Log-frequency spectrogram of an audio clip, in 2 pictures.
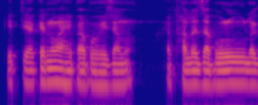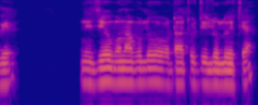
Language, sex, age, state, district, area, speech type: Assamese, male, 45-60, Assam, Dibrugarh, rural, spontaneous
